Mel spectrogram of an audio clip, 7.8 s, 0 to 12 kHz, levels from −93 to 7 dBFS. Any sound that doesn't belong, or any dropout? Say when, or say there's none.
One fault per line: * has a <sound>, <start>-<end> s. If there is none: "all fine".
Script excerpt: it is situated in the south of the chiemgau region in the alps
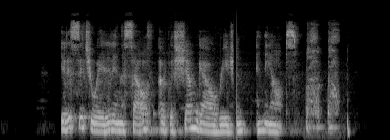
* has a dropout, 4.7-4.7 s
* has a cough, 6.1-6.8 s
